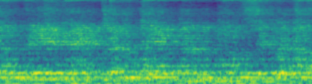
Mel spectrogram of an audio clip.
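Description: Hindi patriotic song playing: music with a group of voices singing, steady throughout.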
